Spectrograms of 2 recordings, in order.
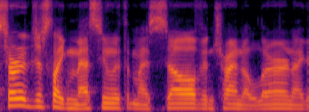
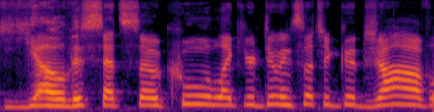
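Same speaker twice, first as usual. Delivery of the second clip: much higher, slow gushing praise; imitating fanboy praise; 10 semitones higher, slower than usual. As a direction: fawn over the DJ in a high voice. Complimenting the DJ.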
